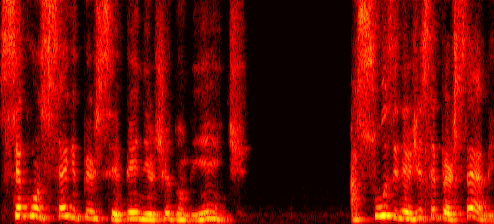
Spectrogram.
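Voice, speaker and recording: The man's voice sits at a high pitch and moves at a moderate pace. His intonation is lively. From Brazil, Minas Gerais (Triângulo Mineiro). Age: 50s. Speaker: spiritual teacher. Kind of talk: casual chat. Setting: live stream.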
